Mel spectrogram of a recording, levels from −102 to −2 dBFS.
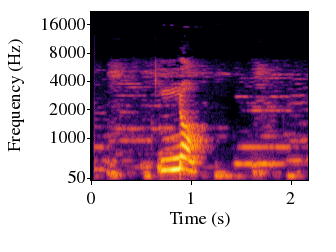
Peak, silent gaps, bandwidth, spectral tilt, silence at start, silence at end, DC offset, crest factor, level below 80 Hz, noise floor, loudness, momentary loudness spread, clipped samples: -2 dBFS; none; 7.4 kHz; -7 dB/octave; 0.2 s; 0.1 s; under 0.1%; 18 dB; -58 dBFS; -36 dBFS; -14 LUFS; 23 LU; under 0.1%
